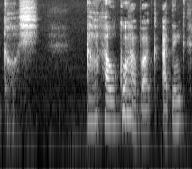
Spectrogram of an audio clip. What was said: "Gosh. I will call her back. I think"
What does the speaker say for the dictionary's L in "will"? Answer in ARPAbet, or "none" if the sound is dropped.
W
